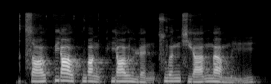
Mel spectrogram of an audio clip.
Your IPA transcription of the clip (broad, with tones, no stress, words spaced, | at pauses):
t͡sɑ˧˥ʊ̯t̪jɑ˥˧ʊ̯ t̪wɑ˥˩ŋt̪ʰjɑ˥ʊ̯lɥɛ̰˨˩n t͡swə˥nɕjä˧˥n̪ä˥˩ mḭ˨˩˦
